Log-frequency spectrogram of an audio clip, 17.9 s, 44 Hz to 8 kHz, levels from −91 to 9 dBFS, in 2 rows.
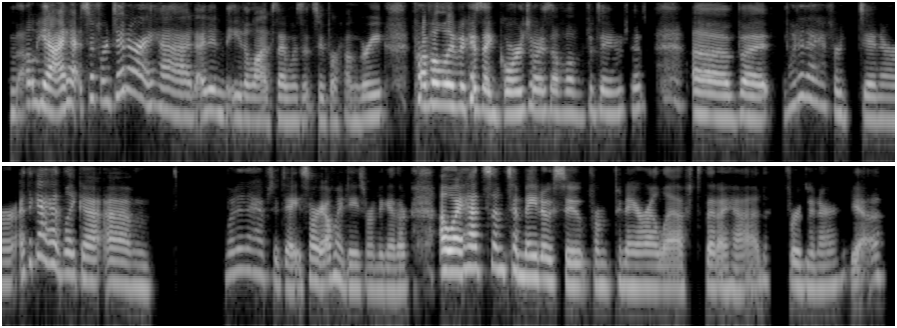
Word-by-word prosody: Oh, 290 +4 -2
yeah, 275 -5 +7
I - - +9
had 295 - +1
so, 355 - -1
for 315 -2 -5
dinner, 405 +8 -1
I 280 - -1
had 225 -8 -2
I 210 - -1
didn't 230 -2 -1
eat 190 0 -5
a - - 0
lot 180 -1 -1
'cause - - -11
I 180 - 0
wasn't 175 +1 -9
super 180 -1 -8
hungry, 190 +4 -4 0.3
probably 280 0 +8
because 260 -2 +4
I 230 - +7
gorge 215 +3 +1
myself 225 -2 -2
on 210 -2 -5
potato 220 -1 -5
chips. 245 +3 -9 0.4
Uh, 205 -3 +2
but 190 -1 0
what 255 +7 -11
did 370 +1 -4
I 350 - -3
have 275 -3 -11
for 215 -3 -6
dinner? 180 -1 -5
I - - -1
think 345 - -6
I - - +5
had, 330 -8 0
like, 235 -2 -3
a, 190 -3 -1
um 165 -4 -4 0.7
what 235 +2 -10
did 270 +1 -9
I - - -9
have 240 -3 -11
today? 175 -6 -6
Sorry, 190 -5 -1
all 195 - 0
my 210 -2 -3
days 160 -2 -6
run 155 0 -9
together 150 0 -6 0.3
oh, 255 +1 +10
I 255 - +10
had 290 +2 +4
some 285 -1 0
tomato 220 -7 +1
soup 170 -3 -2
from 170 -1 -7
Panera 160 -2 -3
left 80 0 -6
that 160 - -2
I - - -2
had 150 +5 -8
for 170 - -4
dinner. 160 +1 -8
Yeah. 215 +3 -6
210 Hz, 230 wpm, -23 LUFS, 175-250 Hz, 0.7 s, oh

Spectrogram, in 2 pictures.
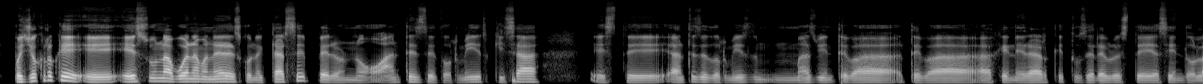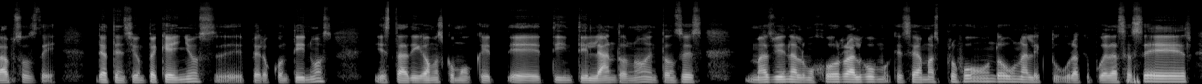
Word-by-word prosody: Pues, 130 -1 +8
yo 160 +3 +7
creo 195 -2 +3
que, 175 -7 +9
eh, 115 +2 +6
es 135 - +3
una 150 -1 +6
buena 135 0 +7
manera 120 +1 +5
de 135 - +8
desconectarse, 120 - +1
pero 100 -3 +1
no 100 -2 -3
antes 110 +1 -2
de 100 - -2
dormir. 105 +7 -4
Quizá, 125 +3 +2 0.5
este, 100 -1 -2
antes 105 +2 -2
de 115 - 0
dormir, 105 0 -4
más 105 -2 -7
bien 105 -1 -4
te 105 - -4
va 100 -1 0
te 100 - -3
va 100 0 0
a - - -6
generar 100 +1 -1
que 110 - -10
tu 105 - -14
cerebro 100 +1 -2
esté 100 0 -2
haciendo 95 +1 -5
lapsos 95 0 -2
de - - -10 0.4
de - - 0
atención 105 0 -4
pequeños, 115 +6 -1
eh, - - -9
pero - - -5
continuos, 110 - -5 0.4
y - - -7
está, 100 - 0
digamos, 100 +1 -1
como 100 -3 -7
que, - - -6 0.2
eh, 95 -2 -1
titilando 100 -1 -2
¿no?, 110 +5 -6
entonces, 105 +1 -4 0.4
más 110 +1 -2
bien 120 0 +2
a 115 - +3
lo 105 - -3
mejor 120 +4 0
algo 115 0 +1
que - - -7
sea 110 +2 0
más 115 -1 -5
profundo, 70 - -3
una 125 -3 -2
lectura 105 - -6
que - - -20
puedas 100 -1 -1
hacer 130 -2 +2
105 Hz, 165 wpm, -22 LUFS, 100-120 Hz, 0.5 s, que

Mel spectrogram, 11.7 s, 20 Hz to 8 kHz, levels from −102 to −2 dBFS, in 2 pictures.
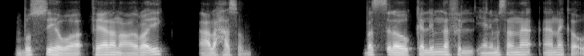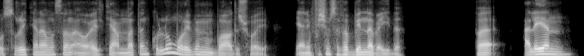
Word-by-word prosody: بُصّي، 110 +4 +1
هو 95 -2 +2
فعلًا 120 -2 +4
على 95 0 0
رأيِك 140 +6 +2 0.3
على - - +2
حسب. 80 -1 -5 1.1
بس 120 0 0
لو 110 -2 +7
اتكلمنا 115 +5 0
في 115 - -9
ال 100 -3 -4
يعني 100 +1 -4
مثلًا 115 +2 -1
أنا 125 +1 0 0.2
أنا 125 +2 -1
كأسرتي 120 +1 -4
أنا 120 0 0
مثلًا 125 -1 -3
أو 95 0 -2
عيلتي 110 +3 -3
عامةً، 115 +8 -2
كلّهم 210 +8 0
قريبين 125 +2 +1
من 110 -4 -2
بعض 95 -1 -1
شوية، - - -7 0.3
يعني 100 +2 -1
ما - - -5
فيش - - -3
مسافات 125 -3 -1
بيننا 120 -1 +4
بعيدة، 90 -5 -5 0.7
فحاليًا 135 +1 +3
115 Hz, 175 wpm, -23 LUFS, 100-125 Hz, 1.1 s, لو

